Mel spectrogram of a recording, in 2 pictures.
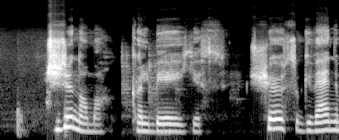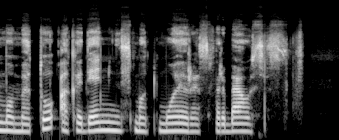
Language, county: Lithuanian, Vilnius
